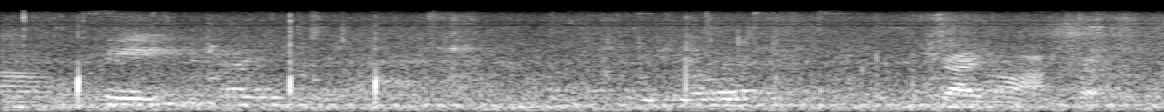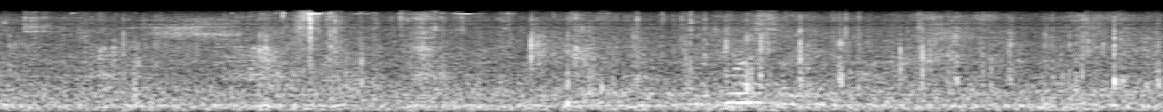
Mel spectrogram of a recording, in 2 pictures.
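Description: Hoofbeats of a horse cantering on the soft dirt footing of an indoor arena, with background voices.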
